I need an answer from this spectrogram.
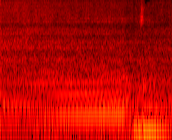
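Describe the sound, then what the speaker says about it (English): A sports sedan engine hums steadily near the listener, then a gear change brings a short punchy low burst as the revs drop, the shift thunderclap rumbling close and loud. "I love those little thunderclaps you get when you change gear as well."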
